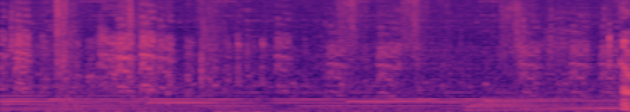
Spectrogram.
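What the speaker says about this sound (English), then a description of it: "He's got a little bit of a chicken problem going on in here." Chickens cluck and squawk steadily in the survival game Vintage Story, a busy flock of fowl heard close by throughout, with a dense layer of steady game ambience underneath.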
